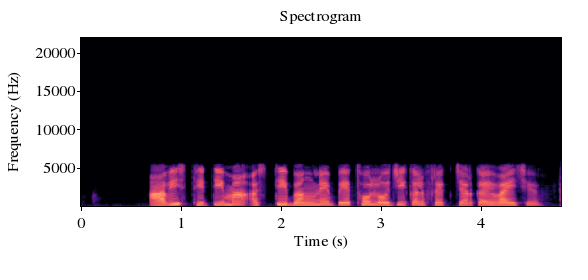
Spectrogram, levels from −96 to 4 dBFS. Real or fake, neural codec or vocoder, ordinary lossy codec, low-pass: real; none; none; 5.4 kHz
